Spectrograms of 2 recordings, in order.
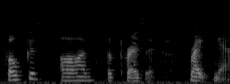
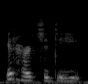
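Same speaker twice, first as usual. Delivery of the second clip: ordinary delivery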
